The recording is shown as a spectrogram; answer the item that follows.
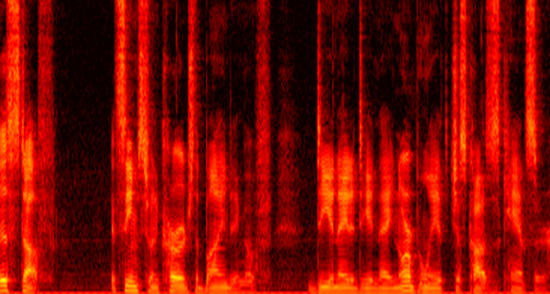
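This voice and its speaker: Doing a put-on character voice, a man speaks raspily at a moderate pace. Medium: actual play. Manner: fast, anxious.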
